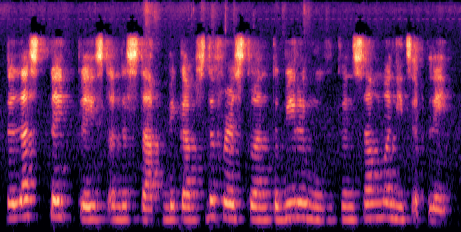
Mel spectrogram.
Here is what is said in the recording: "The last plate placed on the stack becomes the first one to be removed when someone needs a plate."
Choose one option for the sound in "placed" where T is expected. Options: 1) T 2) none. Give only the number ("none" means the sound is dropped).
1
